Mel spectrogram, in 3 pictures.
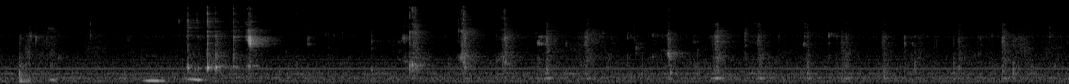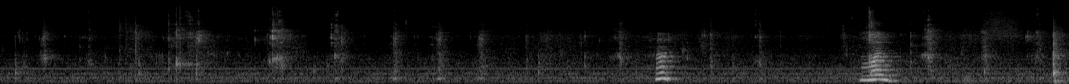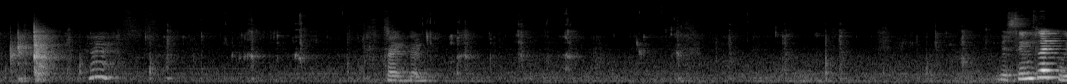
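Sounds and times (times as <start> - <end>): crunching radish bites: 1.8 - 3.2.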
